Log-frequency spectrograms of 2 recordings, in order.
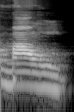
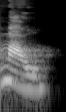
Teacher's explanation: o mal com L, ele pronuncia igual o mal com U · Shown in: second take · Ele não fala mal, ele fala mal, não é?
